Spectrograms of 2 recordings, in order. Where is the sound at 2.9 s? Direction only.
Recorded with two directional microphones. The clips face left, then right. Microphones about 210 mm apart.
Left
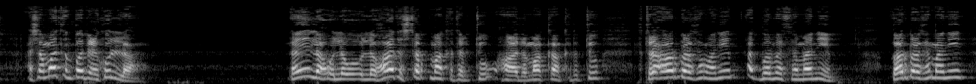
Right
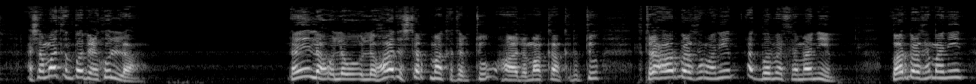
10° right (ahead or behind).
